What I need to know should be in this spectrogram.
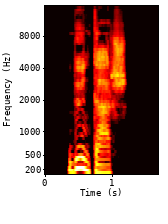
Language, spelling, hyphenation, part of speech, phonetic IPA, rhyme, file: Hungarian, bűntárs, bűn‧társ, noun, [ˈbyːntaːrʃ], -aːrʃ, Hu-bűntárs.ogg
- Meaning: accomplice (an associate in the commission of a crime)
